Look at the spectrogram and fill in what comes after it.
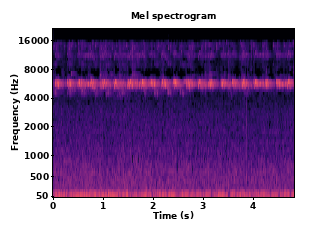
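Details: Crickets recorded for relaxation before sleep: a sharp, high trilling chirp repeated in quick regular bursts over a quiet background rumble.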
